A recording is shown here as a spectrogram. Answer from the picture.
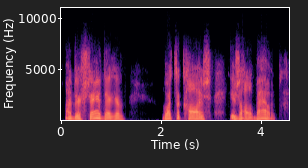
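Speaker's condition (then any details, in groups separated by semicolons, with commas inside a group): Spinal muscular atrophy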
